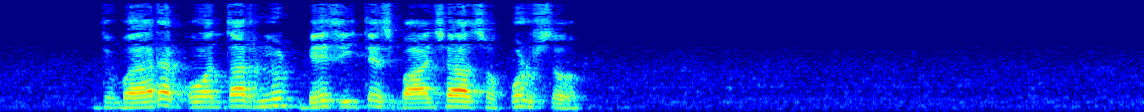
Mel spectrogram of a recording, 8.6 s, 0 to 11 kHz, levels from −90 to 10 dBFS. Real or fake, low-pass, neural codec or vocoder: fake; 9.9 kHz; codec, 24 kHz, 0.9 kbps, WavTokenizer, medium speech release version 2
